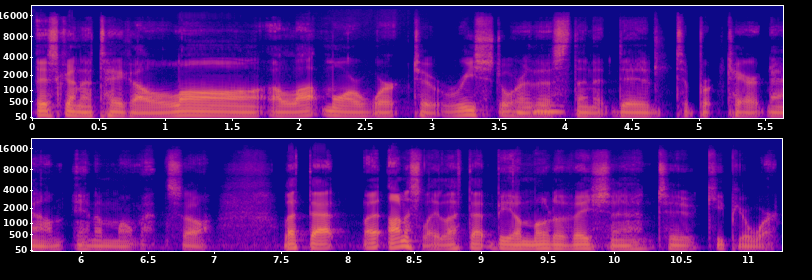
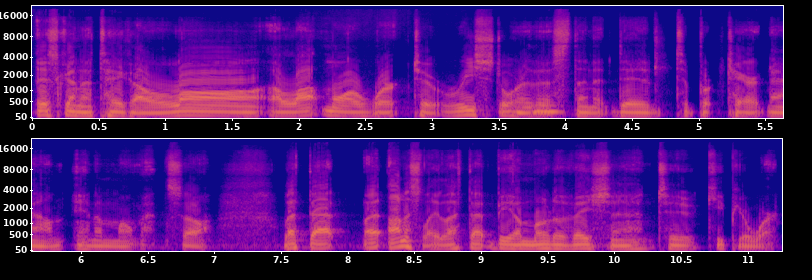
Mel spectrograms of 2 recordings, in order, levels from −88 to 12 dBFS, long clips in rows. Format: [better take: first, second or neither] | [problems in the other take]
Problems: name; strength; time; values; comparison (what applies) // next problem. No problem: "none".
first | distortion; slight; 10 dB below the speech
